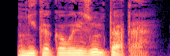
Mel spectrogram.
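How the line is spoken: Grumbled. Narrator (Russian): пробурчал Мегре

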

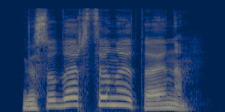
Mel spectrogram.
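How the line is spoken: Snorting. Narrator (Russian): хмыкнул Хантер

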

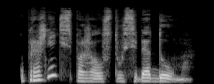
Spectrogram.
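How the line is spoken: Stern. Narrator (Russian): строго сказал Максим Владимирович

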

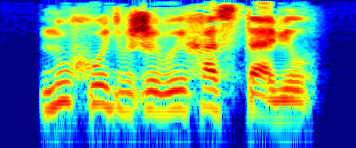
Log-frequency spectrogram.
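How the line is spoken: Sighing. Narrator (Russian): вздохнула Луиза

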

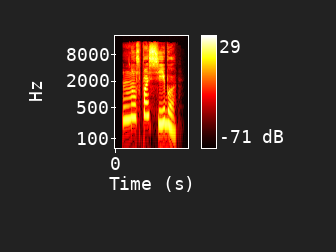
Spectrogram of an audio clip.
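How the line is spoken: Relieved snort. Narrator (Russian): фыркнула я, чувствуя облегчение

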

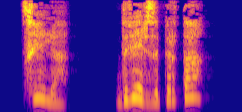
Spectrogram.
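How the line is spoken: Startled half-asleep cry. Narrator (Russian): Катя опять роняла голову и уплывала в тоскливые парные туманы, чтобы часа через три на рассвете опять всплыть и вскрикнуть

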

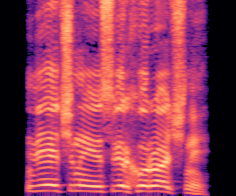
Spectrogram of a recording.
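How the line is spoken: Drunken mumbling. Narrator (Russian): пьяным голосом забубнил брат

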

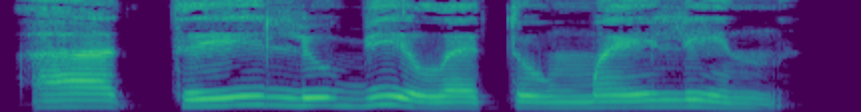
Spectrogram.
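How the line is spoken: Ominous drawl. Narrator (Russian): протянула я и сама удивилась тому, как зловеще прозвучал мой голос

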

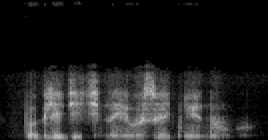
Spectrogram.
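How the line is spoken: Woman's whisper after pause. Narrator (Russian): После короткой паузы женщина прошептала

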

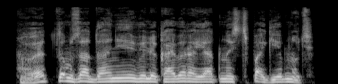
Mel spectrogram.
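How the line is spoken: Snorting. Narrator (Russian): хмыкнул второй черный

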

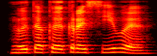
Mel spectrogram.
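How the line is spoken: Even sadder sigh. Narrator (Russian): еще грустнее вздохнула я

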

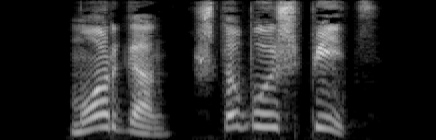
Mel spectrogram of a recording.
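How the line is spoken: Shouting after someone. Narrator (Russian): крикнул ему вдогонку Мэйджи

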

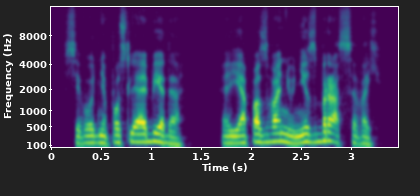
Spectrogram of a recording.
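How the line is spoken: Curt clipped remark. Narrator (Russian): обронил отрывисто

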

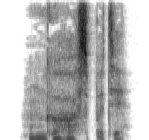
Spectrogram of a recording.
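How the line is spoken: Breathless exhale. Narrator (Russian): выдохнула

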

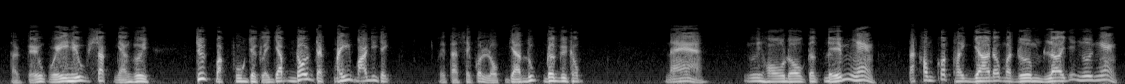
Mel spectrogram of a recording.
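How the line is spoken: Exasperated shout. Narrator (Vietnamese): Xấu Đầu Đà không chịu nổi, quát

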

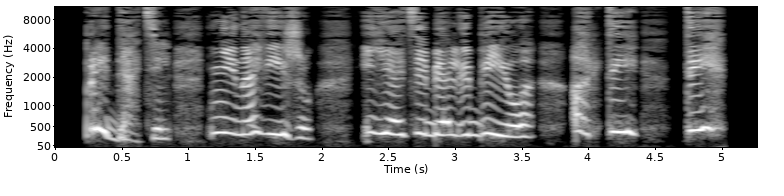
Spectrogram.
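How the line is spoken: Choking on tearless sobs. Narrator (Russian): Я захлебывалась воздухом и пустыми рыданиями без слез

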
